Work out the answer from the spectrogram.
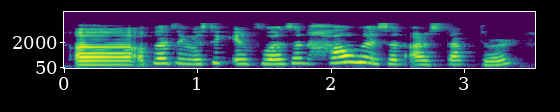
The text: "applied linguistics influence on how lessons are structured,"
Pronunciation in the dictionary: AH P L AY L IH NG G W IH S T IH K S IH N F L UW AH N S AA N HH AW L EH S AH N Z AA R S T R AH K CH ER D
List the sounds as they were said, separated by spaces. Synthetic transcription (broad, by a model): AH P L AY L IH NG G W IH S T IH K IH N F L UW AH N S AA N HH AW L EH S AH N AA R S T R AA K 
